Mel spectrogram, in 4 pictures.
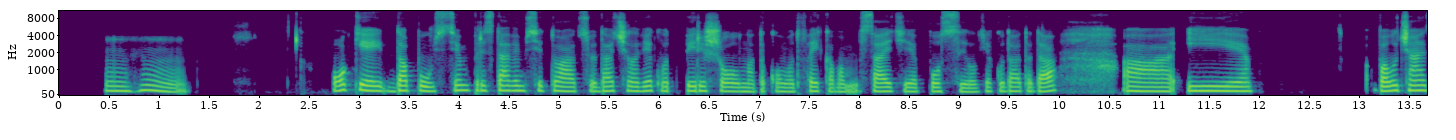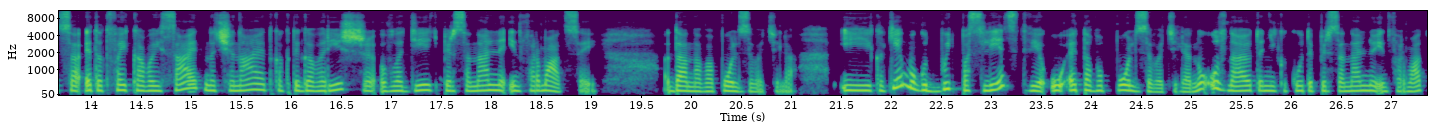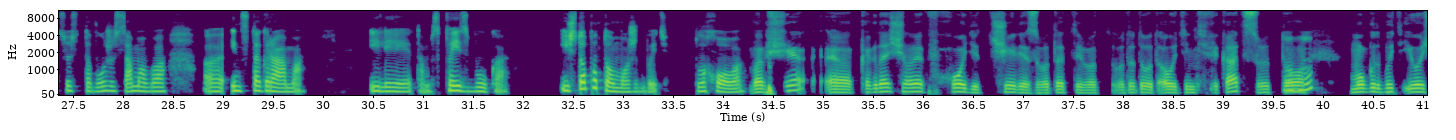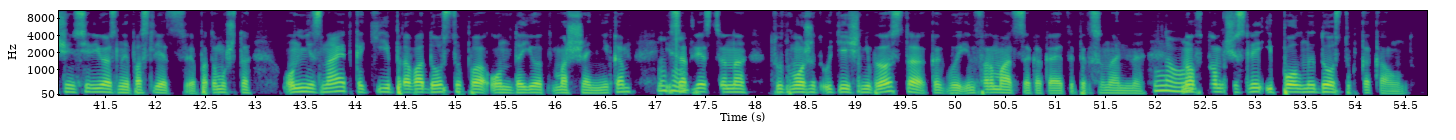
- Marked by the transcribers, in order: tongue click; tapping
- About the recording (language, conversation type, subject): Russian, podcast, Как отличить надёжный сайт от фейкового?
